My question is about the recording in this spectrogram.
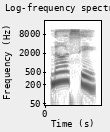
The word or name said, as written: ನಾಸ್ಯೆ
